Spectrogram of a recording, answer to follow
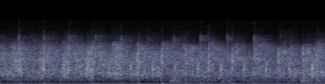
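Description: Audience applauding steadily: many hands clapping at once.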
